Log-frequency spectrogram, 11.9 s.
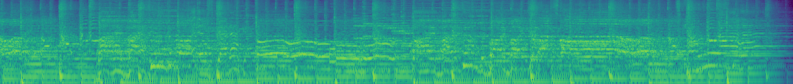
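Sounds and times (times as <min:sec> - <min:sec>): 
80s Redrum drum machine beat: 0:00.0 - 0:11.4.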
